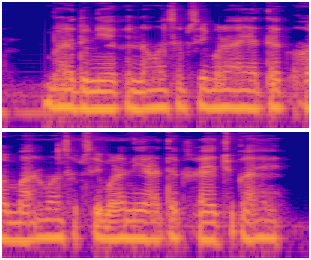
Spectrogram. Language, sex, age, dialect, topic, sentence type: Hindi, male, 36-40, Awadhi Bundeli, banking, statement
